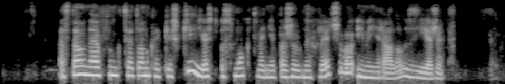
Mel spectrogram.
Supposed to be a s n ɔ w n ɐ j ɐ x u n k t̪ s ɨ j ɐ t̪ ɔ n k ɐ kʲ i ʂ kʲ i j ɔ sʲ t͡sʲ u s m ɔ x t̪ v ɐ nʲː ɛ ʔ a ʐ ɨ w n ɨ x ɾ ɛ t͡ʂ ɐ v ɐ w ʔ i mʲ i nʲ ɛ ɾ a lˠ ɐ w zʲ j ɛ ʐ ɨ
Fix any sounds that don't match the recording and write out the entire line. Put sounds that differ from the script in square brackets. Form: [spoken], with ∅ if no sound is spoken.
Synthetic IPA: a s n ɔ w n ɐ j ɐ [f] u n k t̪ s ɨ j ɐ t̪ ɔ n k ɐ kʲ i ʂ kʲ i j ɔ sʲ t͡sʲ u s m ɔ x t̪ v ɐ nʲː ɛ [p] a ʐ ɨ w n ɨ x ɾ ɛ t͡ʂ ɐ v ɐ w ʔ i mʲ i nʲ ɛ ɾ a lˠ ɐ w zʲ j ɛ ʐ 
